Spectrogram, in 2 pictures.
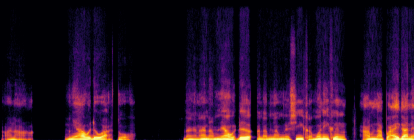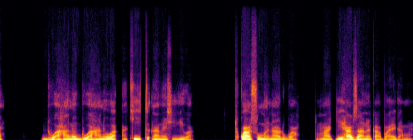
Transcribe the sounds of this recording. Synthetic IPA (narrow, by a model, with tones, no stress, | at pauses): a̰˨na̰˨ | mə˦n˦a˦hu˨ɗə˦wa˦to˨ | da˨ŋɡə˨na˦na˨mi˦n˦ja˦hu˨də˦a˦nda˨mə˦na˨m˦na˨ʃi˦ka˨mo˦ni˦kɨ˦n˨ | a˨˦m˦na˨pa˨˦i˦ɡa˦ne˦ | du˨wa˨ɦa˦nə˦du˨wa˨ɦa˦nə˦wa˦a˨kʰi˦tə˦ɗa˨nə˨ʃi˨ɡi˦wa̰˨ | tu̥˦kʷa˦˨su˦mə˨na˦ɾu˨ɡwa˦˨ | ma˨ki˦ɦa˦ɾs̬a˦˨nə˨ka˨pa˨˦i˦ɡa˨mə˦n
